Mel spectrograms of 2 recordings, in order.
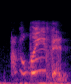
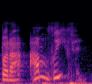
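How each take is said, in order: First: Very high squealing "leaving"; mock shriek. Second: Higher, indignant "leaving"; mock huffy exit. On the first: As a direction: shriek "leaving" in exaggerated outrage. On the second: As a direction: announce it with rising irritation. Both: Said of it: "I'm like".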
